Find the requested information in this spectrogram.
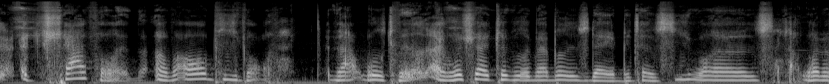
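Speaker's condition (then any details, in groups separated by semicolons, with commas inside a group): Non-progressive muscular dystrophy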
